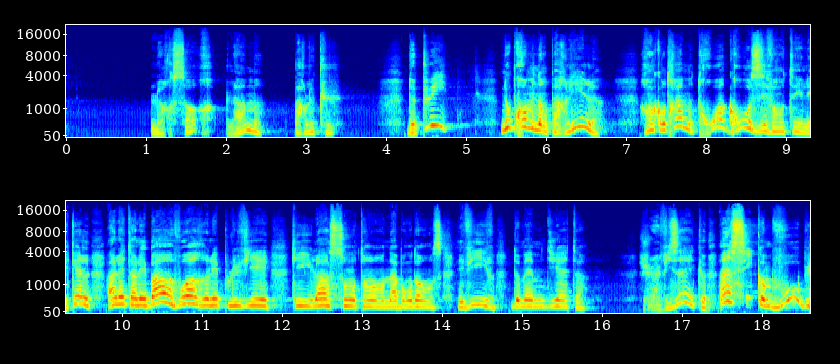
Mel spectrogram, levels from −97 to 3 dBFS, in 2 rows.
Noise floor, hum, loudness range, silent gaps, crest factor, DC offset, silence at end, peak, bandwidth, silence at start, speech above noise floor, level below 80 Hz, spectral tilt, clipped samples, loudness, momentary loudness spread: -74 dBFS; 50 Hz at -55 dBFS; 12 LU; none; 20 dB; under 0.1%; 0 s; -8 dBFS; 19 kHz; 1.05 s; 46 dB; -68 dBFS; -5 dB/octave; under 0.1%; -28 LUFS; 16 LU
